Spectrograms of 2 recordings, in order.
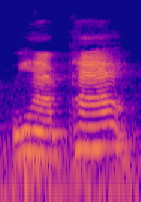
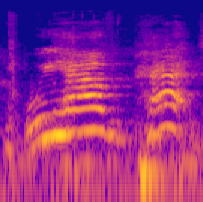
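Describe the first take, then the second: First: The name is said plainly, with little energy. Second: The name is said with extra energy and emphasis. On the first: The speaker calls it wrong. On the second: The speaker calls it right.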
